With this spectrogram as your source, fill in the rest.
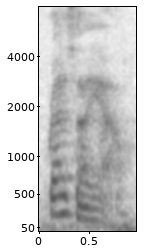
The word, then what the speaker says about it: Raziel: Rezai, I'm going to say Raziel. It's where the emphasis on what's syllable with these with these angel names.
